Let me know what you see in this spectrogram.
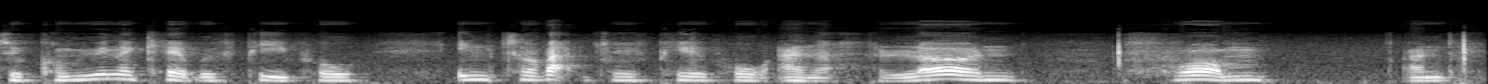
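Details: Adult man with a self-reported stammer, speaking spontaneously. Stuttering.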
